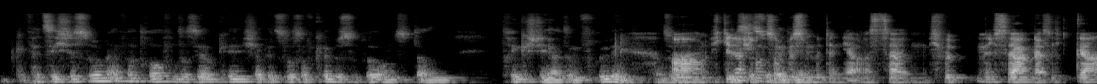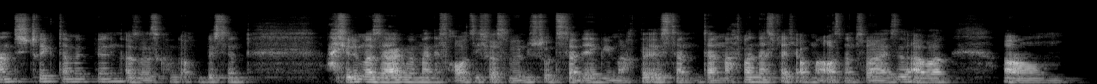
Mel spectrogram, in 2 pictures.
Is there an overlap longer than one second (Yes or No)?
Yes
